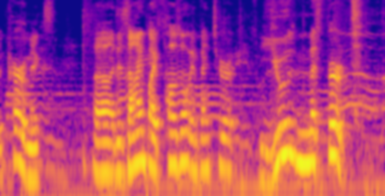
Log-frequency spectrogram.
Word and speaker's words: Uwe Mèffert: puzzle called the Pyraminx, designed by puzzle inventor Uwe Mèffert. It's spelled U-V-E.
